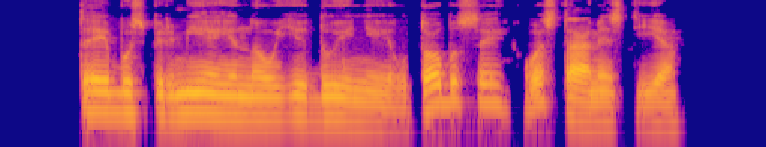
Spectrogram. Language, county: Lithuanian, Kaunas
